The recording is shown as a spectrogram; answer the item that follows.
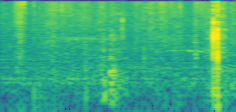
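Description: Faint rustles of doubled embroidery thread drawn through cotton fabric stretched in a hoop, with two soft brief scratches about a quarter second in and about a second in.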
